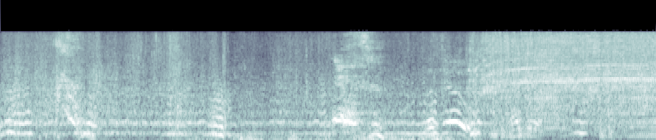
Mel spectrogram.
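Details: Bees from a hive hidden inside the walls of a newly bought house, disturbed during removal by pest control; a dense, steady droning hum fills the air while single bees swoop past with rising and falling buzzes.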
